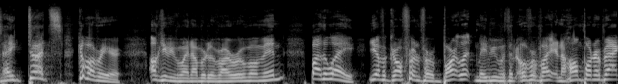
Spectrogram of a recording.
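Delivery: super quick, aggressive, pushy rapid-fire patter. Retelling what a commentator said to a woman in the ring: imitating Heenan talking super quick and aggressively. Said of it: "Heenan starts talking super quick and aggressively".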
